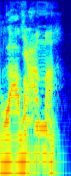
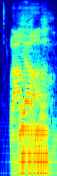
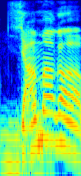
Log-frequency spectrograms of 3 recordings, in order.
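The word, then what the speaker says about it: llama: 라마. 야마. 야마가 맞는 발음이에요.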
